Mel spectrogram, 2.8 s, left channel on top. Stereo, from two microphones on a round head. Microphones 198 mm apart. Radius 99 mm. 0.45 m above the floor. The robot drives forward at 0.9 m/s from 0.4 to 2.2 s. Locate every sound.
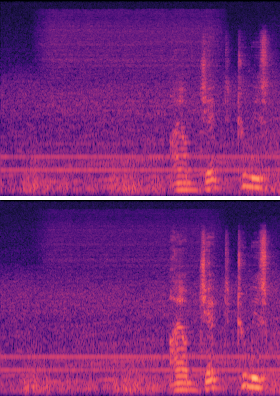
1.7 s a man speaking: 30° right (ahead or behind), 0.8 m; by 2.7 s 25° right (ahead or behind), 0.9 m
